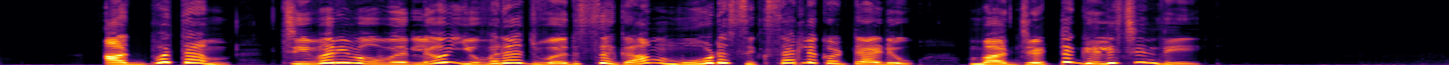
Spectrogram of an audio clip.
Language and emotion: Telugu, surprised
